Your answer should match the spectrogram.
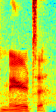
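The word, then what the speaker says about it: Myrtaj: So his name is Mera.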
